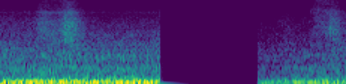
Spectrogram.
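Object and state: Nothing is struck.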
